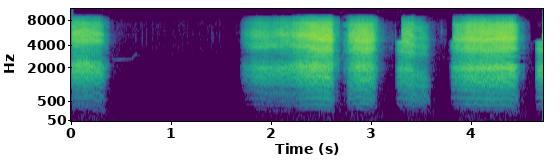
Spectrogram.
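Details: Harsh, rasping calls of common ravens, adults with young, in a Murmansk region forest. After a short call and a pause comes a fast run of rough calls, one long drawn-out, then shorter clipped ones.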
